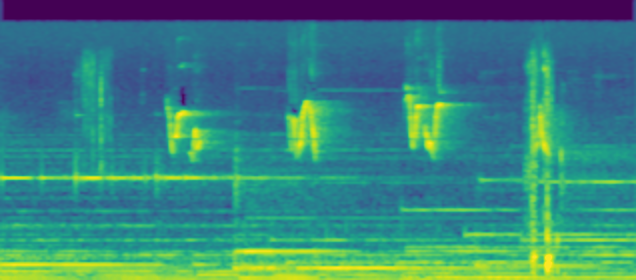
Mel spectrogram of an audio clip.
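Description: Soft background music of long held tones, with a bird chirping over it about once a second.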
